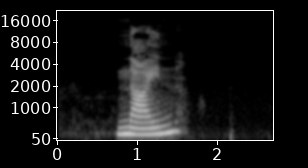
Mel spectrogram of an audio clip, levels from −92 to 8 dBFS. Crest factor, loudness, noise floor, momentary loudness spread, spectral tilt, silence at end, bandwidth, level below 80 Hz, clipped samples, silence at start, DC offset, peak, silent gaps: 18 dB; -19 LUFS; -73 dBFS; 14 LU; -7 dB/octave; 1.15 s; 12.5 kHz; -66 dBFS; under 0.1%; 0.75 s; under 0.1%; -6 dBFS; none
